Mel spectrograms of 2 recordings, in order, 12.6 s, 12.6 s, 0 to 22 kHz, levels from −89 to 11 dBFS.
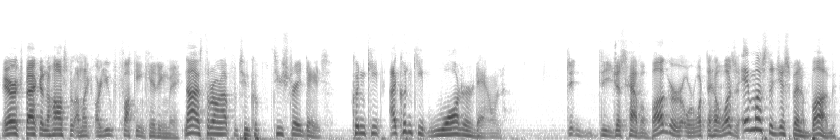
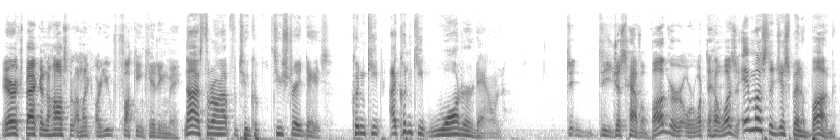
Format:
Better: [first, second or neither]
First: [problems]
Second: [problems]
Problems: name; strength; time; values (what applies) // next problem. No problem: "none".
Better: second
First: muffled; very; fading above 2.5 kHz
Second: none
